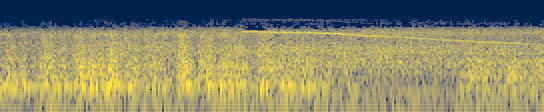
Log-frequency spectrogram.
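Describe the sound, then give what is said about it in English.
A train rolls to a stop in a Denver freight yard. A loud, steady rumble of wheels and cars carries a thin, high squeal that slides slowly downward through the second half. “It was many hours later when a mud-spattered but proud Kathy and an exhausted but wiser millionaire drove to a stop in the Denver freight yard.”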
